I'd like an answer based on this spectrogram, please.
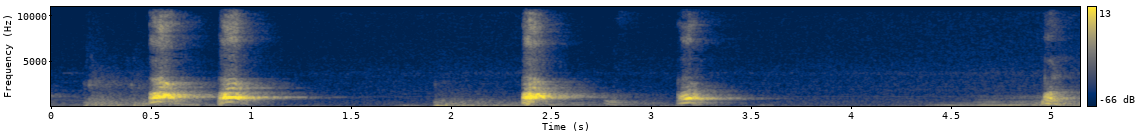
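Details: Dog defending his turf: sharp barks, a quick double bark followed by three single barks at uneven intervals, with low growling murmurs in the gaps.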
